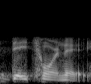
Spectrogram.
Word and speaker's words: Detornay: Am I pronouncing all that? – I say Detornay.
